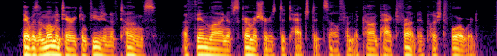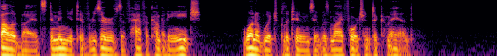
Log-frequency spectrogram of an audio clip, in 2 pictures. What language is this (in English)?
English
